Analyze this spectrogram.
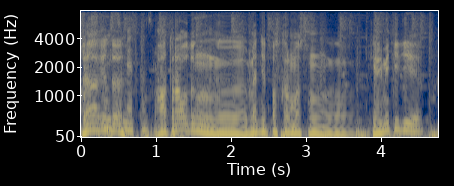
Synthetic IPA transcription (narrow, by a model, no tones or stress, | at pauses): ʒɑɴɑʁend̪ɪmɑt̪əɾɑwd̪əɴəmæd̪enet̪̚bɑsqɑɾmɑsəɴkʲʰeɾe̞me̞t̪ed̪e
